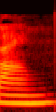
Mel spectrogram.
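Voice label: "baang3", Cantonese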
